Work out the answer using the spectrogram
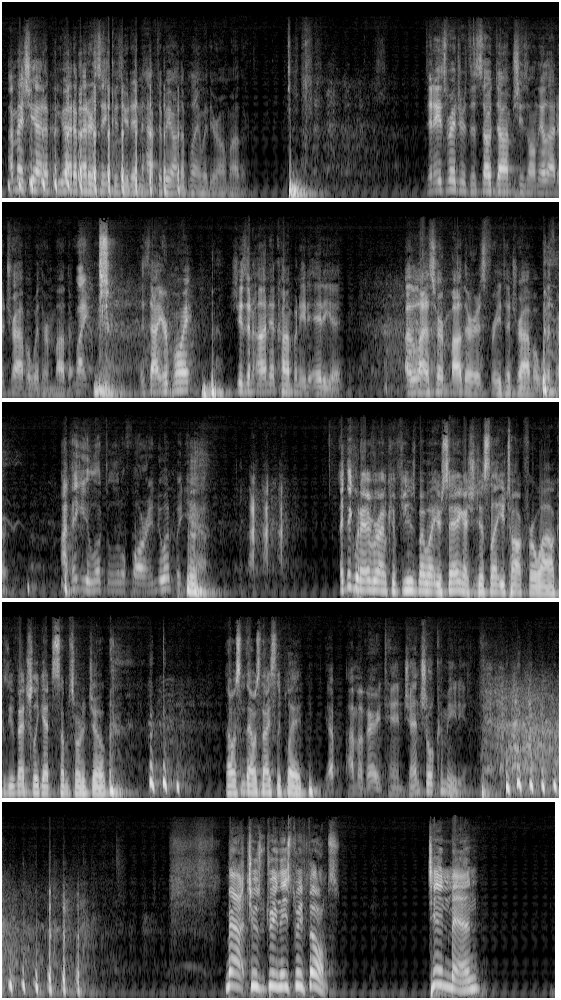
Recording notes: Live from the Tampa Improv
